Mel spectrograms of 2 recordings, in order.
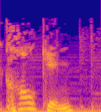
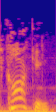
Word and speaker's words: caulking: You don't pronounce the L. Isn't there an L? See there? It's not pronounced caulk. No one says caulking. It's caulking.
